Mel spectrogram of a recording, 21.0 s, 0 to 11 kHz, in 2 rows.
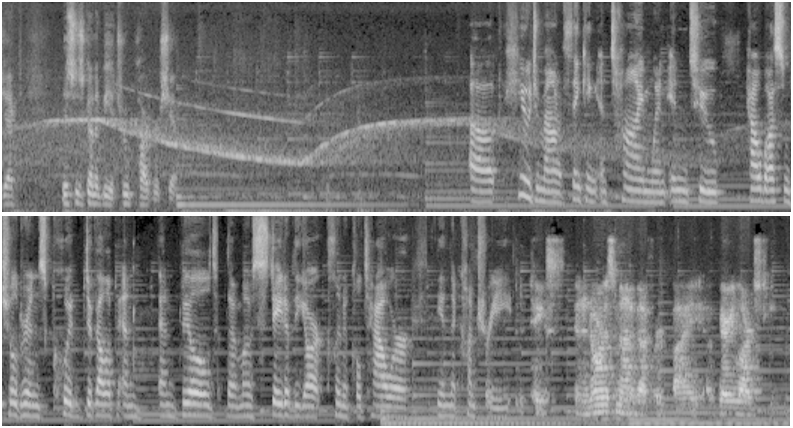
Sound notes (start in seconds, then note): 2.6 ambulance siren wails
